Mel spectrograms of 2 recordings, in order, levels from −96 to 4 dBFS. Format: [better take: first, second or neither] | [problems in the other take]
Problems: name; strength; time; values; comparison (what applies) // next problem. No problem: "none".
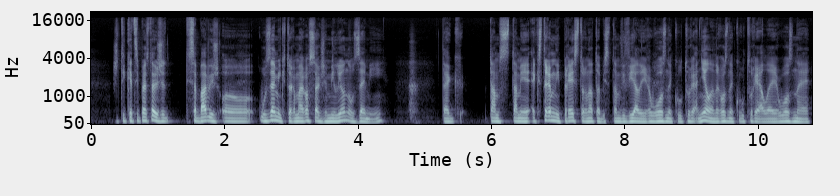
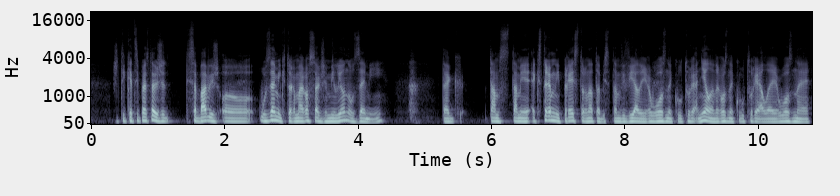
first | muffled; very; fading above 1.5 kHz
